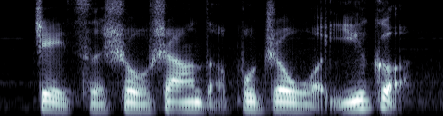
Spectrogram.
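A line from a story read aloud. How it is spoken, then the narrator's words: Cold voice. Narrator (Chinese): 漫天妖 冷声道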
